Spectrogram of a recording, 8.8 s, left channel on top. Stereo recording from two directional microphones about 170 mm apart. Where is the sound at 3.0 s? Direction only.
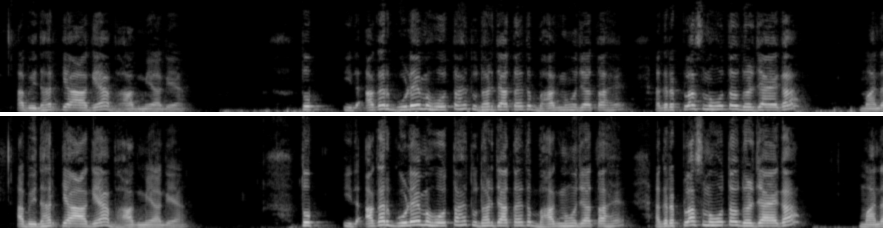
50° right (ahead or behind).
